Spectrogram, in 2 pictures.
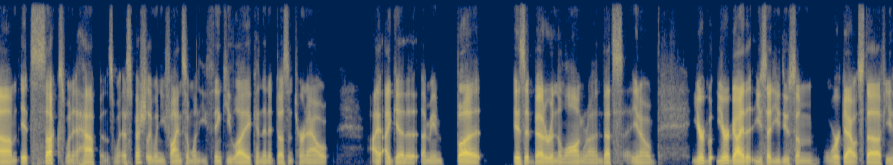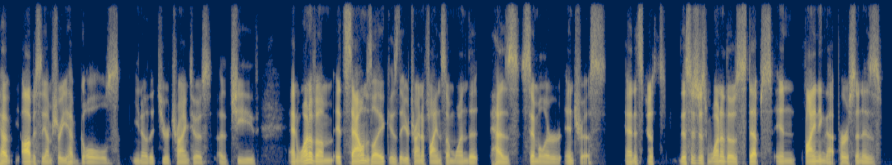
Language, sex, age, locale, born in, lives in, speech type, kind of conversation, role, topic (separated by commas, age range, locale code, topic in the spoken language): English, male, 45-49, en-US, Canada, United States, conversation, advice, advisor, How do I heal and rebuild my life after a sudden breakup from a long-term relationship?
